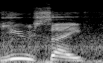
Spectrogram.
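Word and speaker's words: USAFE: Now, it serves as the United States Air Force in Europe, pronounced U Safe, and it's got a combined fourth-gen classic marvel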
